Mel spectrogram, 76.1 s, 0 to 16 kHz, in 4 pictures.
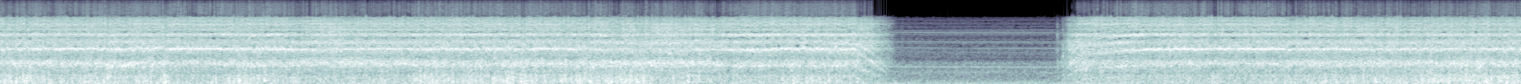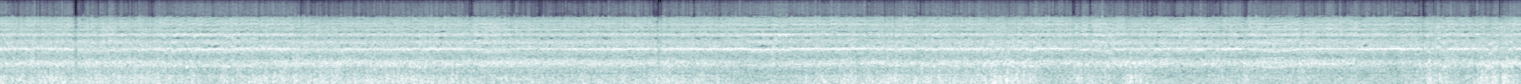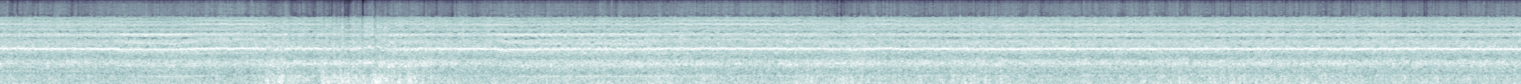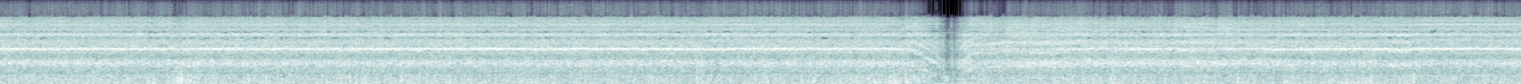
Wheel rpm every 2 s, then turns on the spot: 230, 230, 230, 230, 220, 100, 30, 220, 230, 230, 230, 220, 230, 230, 230, 230, 230, 230, 230, 230, 220, 230, 220, 230, 230, 230, 230, 230, 230, 230, 230, 230, 230, 230, 160, 220, 230, 230.
none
